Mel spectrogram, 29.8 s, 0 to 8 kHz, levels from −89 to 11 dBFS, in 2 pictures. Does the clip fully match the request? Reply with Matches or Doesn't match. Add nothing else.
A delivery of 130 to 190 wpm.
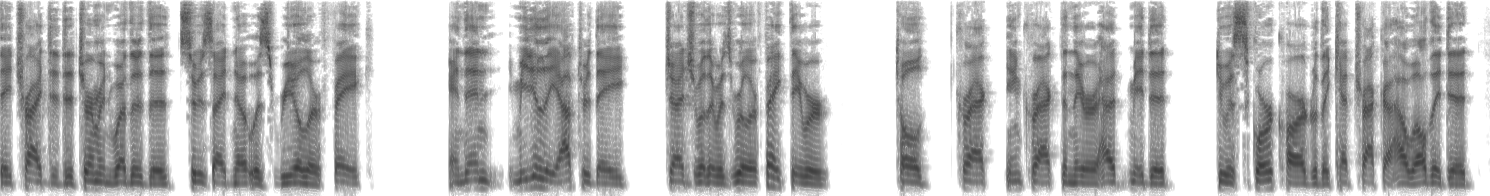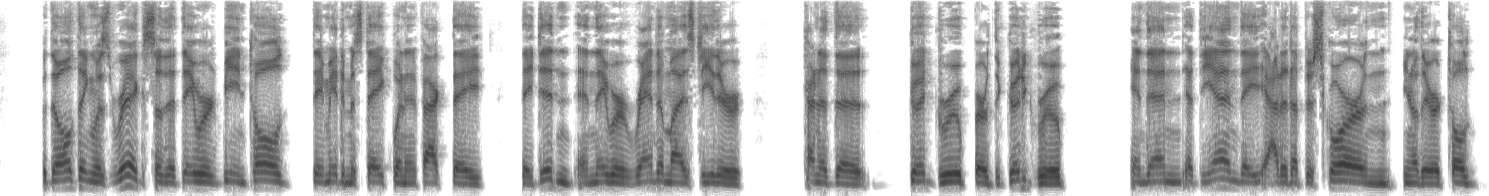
Doesn't match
